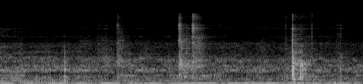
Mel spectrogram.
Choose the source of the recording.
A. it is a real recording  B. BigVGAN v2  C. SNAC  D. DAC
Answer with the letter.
C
